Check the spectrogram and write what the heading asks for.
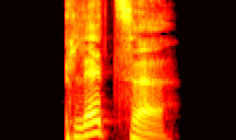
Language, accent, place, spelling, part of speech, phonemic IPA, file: German, Germany, Berlin, Plätze, noun, /ˈplɛtsə/, De-Plätze.ogg
- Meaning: nominative/accusative/genitive plural of Platz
